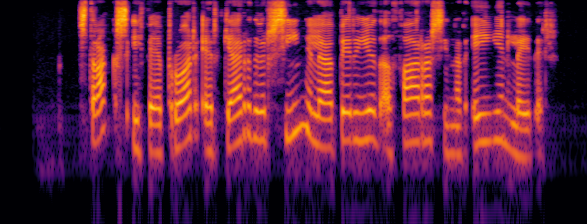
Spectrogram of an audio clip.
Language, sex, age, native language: Icelandic, female, 30-39, Icelandic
